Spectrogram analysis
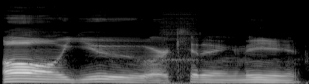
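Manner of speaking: a loud oh, then a slow drawn-out groan; disbelief. Real, not acted. Player finding the magazine gone, slow disbelief. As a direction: let it sink in, dragging the words. Finds magazine already taken.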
